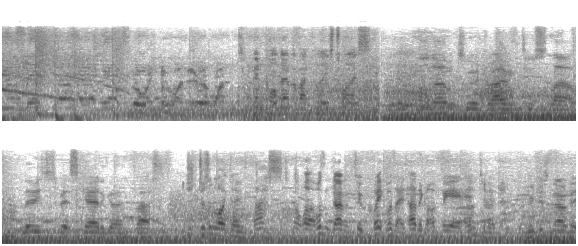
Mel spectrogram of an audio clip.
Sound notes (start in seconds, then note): none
